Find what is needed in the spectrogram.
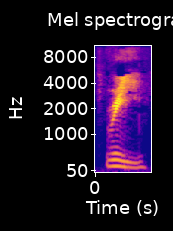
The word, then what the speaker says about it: hurry: 而这个词呢是 her hurry，对，没有 n 的音，hurry，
